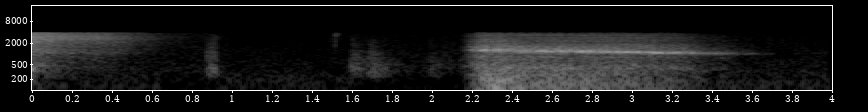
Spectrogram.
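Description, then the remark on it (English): A deep breath in through the nose, airy inhale first, then after a brief pause a long, loud exhale through the mouth with a slight whistling tone, with no talking. “Okay, let's close our eyes and let's just focus on our breathing for a second.”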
